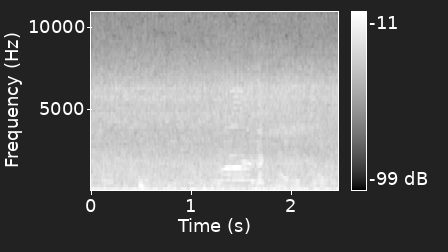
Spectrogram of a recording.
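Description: Indistinct chatter of several voices at a distance over a steady background hiss, with no music playing.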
